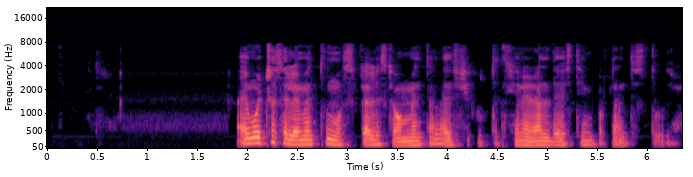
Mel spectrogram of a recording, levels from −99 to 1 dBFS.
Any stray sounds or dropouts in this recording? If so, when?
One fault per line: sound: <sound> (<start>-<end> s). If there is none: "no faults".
no faults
